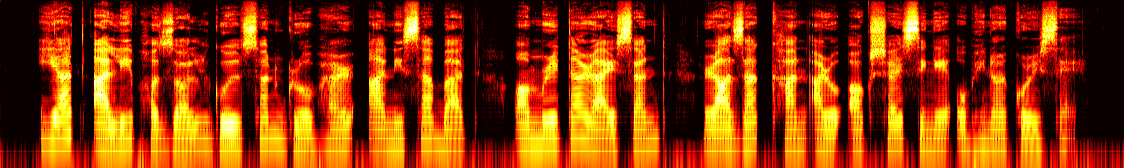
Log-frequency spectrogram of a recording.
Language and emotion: Assamese, neutral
